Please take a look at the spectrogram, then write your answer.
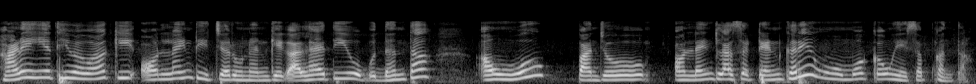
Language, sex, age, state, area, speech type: Sindhi, female, 30-45, Chhattisgarh, urban, spontaneous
